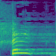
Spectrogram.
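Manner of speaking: high, loud "boop" of a blow; punch sound effect. Retold or imitated. Imitates a blow landing.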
